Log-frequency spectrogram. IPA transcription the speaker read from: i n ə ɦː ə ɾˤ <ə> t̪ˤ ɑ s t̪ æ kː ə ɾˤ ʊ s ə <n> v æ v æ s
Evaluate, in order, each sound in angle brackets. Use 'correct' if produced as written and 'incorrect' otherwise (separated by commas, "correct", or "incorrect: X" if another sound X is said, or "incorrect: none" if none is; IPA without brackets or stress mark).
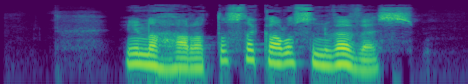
incorrect: ɑ, correct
